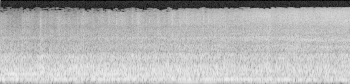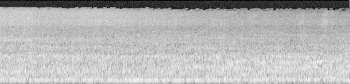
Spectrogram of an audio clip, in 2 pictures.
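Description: A pack of kyotei racing boats' two-stroke outboard engines running hard together, a loud steady drone whose pitch drops a little about three and a half seconds in as the boats turn.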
